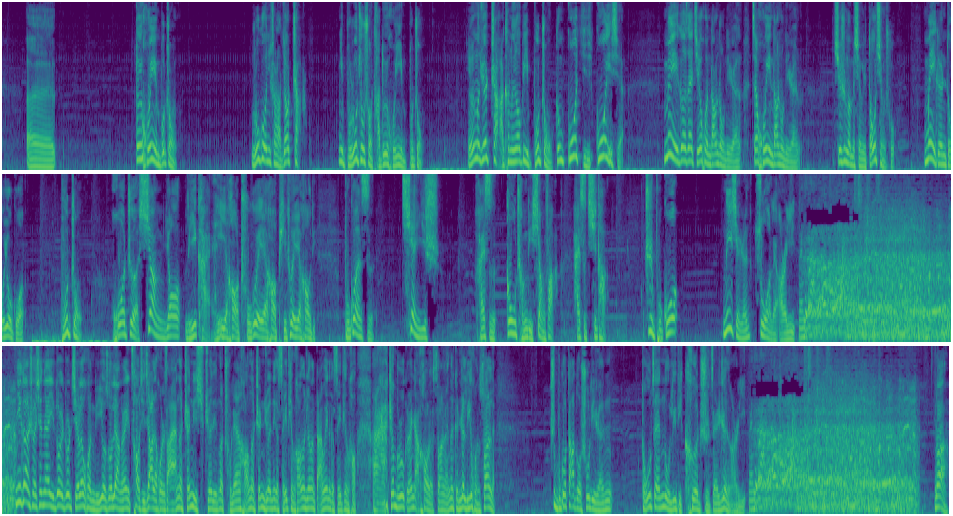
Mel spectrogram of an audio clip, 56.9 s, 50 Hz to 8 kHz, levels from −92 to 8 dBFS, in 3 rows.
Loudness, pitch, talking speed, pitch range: -18 LUFS, 150 Hz, 225 characters per minute, 120-185 Hz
